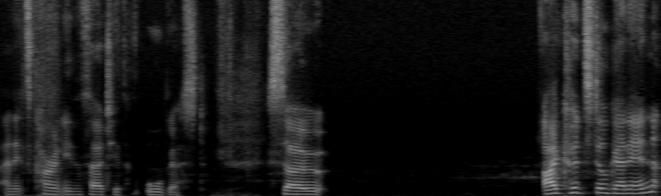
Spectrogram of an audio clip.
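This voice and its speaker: Earnest young woman, lowish voice. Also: darkish tone. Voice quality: low-energy voice. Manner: earnest, confiding, emotional. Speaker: vlogger. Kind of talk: personal vlog talking to camera. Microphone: phone.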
